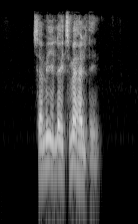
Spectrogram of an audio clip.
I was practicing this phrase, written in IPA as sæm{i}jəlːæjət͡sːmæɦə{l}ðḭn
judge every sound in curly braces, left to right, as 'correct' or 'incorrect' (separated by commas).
correct, correct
